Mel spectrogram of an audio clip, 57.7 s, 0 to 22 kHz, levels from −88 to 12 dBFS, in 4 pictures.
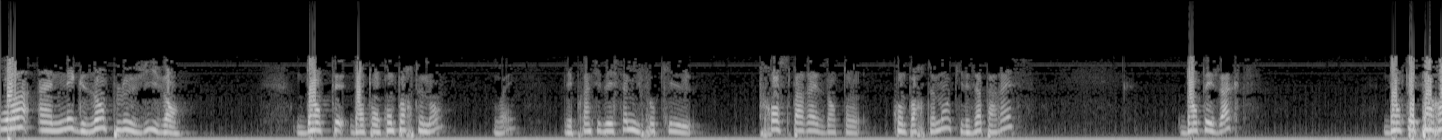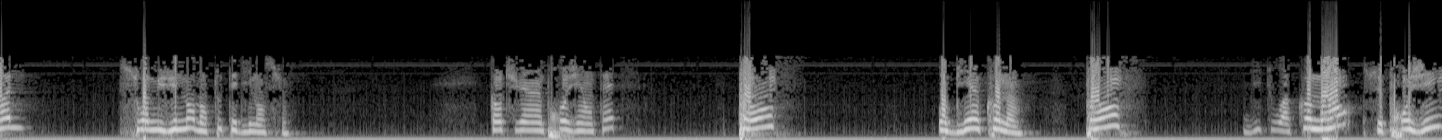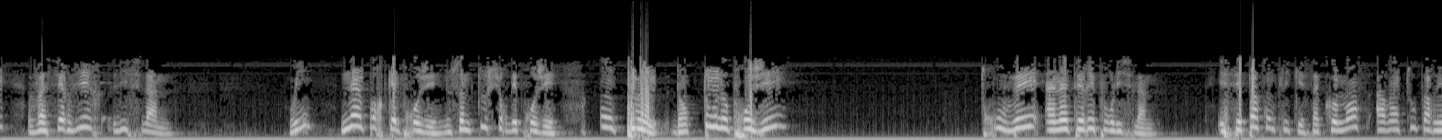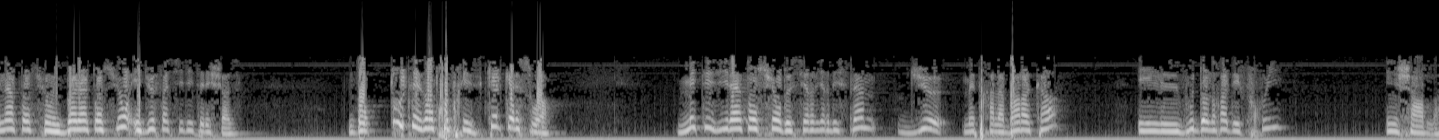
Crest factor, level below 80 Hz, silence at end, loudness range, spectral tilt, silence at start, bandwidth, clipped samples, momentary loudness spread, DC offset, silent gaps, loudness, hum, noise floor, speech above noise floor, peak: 16 dB; -34 dBFS; 0 s; 7 LU; -5.5 dB/octave; 0 s; 5.2 kHz; under 0.1%; 14 LU; 4%; none; -14 LUFS; none; -49 dBFS; 36 dB; 0 dBFS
